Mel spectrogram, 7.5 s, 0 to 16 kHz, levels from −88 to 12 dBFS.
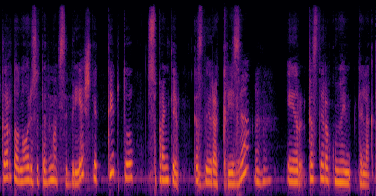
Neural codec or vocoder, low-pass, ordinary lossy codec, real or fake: codec, 44.1 kHz, 2.6 kbps, SNAC; 14.4 kHz; AAC, 48 kbps; fake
